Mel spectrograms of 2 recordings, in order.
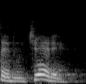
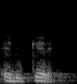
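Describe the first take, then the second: First: It uses the ecclesiastical Latin pronunciation. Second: It uses the classical Latin pronunciation. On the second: "como lo hacían los latinos clásicos"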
